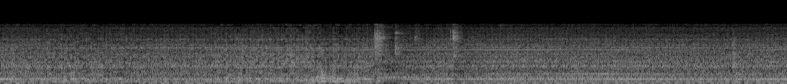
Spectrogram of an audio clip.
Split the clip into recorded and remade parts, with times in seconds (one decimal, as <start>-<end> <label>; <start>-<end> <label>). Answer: 0.0-0.5 recorded; 0.5-1.4 remade; 1.4-2.1 recorded; 2.1-3.6 remade; 3.6-7.9 recorded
